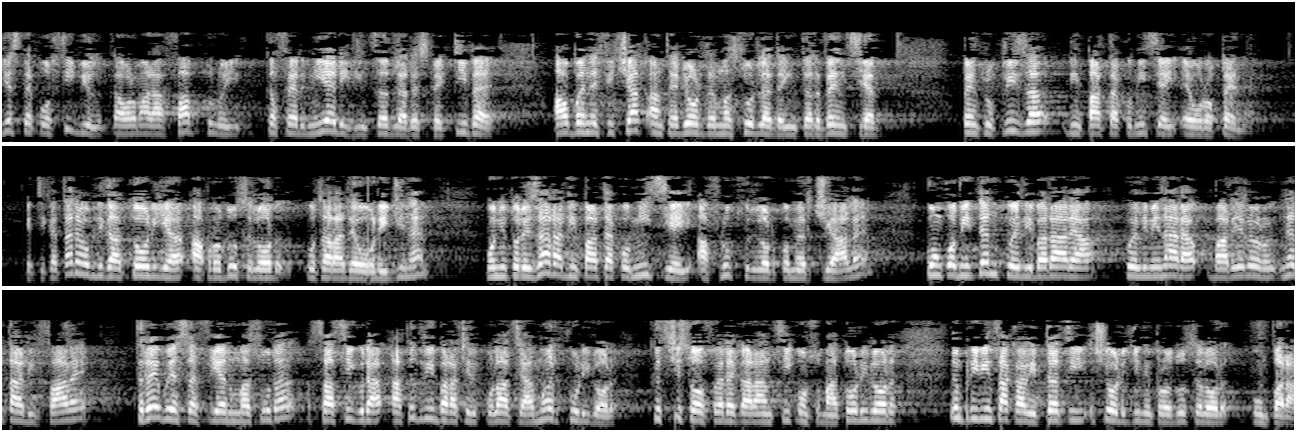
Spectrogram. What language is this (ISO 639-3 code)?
ron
